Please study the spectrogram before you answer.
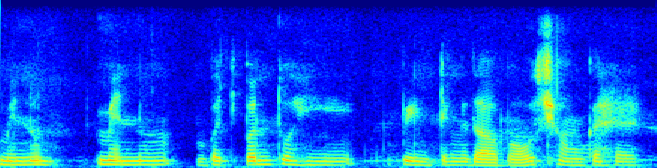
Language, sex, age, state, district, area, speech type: Punjabi, female, 45-60, Punjab, Ludhiana, urban, spontaneous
